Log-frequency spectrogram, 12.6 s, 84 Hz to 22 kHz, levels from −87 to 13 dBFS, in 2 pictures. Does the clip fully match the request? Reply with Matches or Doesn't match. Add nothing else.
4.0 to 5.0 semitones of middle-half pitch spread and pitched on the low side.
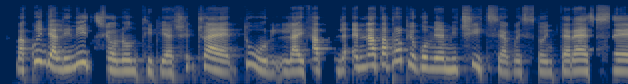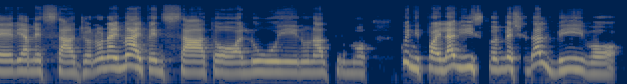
Doesn't match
